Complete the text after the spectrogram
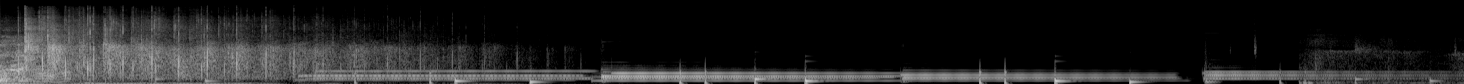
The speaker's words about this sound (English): And so just wanted to give a huge round of applause to everyone for opening up, just being honest, being vulnerable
